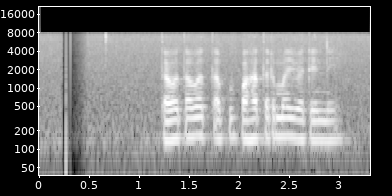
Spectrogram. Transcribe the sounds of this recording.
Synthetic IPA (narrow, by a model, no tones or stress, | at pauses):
t̪ɐʋɐt̪ɐʋɐt̪ɐpupɐɦɐt̪ɐɾɐmɐjʋɛʈenːe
